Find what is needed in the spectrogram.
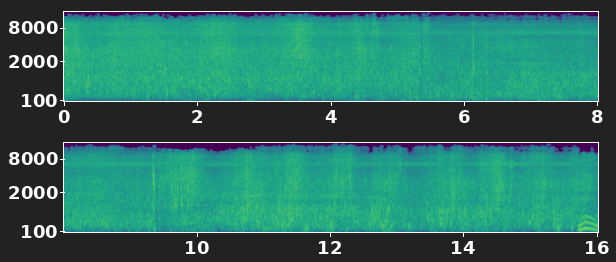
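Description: Shallow river water rushing over stones, with the splashing of legs wading through the current; the splashes come more often in the second half.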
